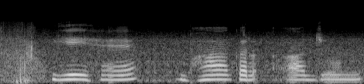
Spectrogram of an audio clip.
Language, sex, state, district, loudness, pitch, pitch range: Hindi, female, Haryana, Rohtak, -17 LUFS, 215 Hz, 195-220 Hz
